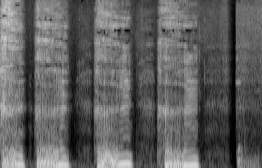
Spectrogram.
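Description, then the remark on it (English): A voice imitates whooping cough: five loud, rhythmic, throaty bursts in quick succession, each a strained, groaning hack with a drawn-out vocal tone. “Actually, whooping cough has a weird sound, right? It's like a”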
